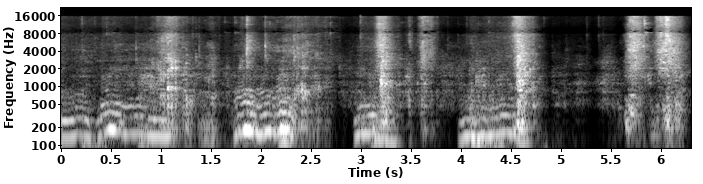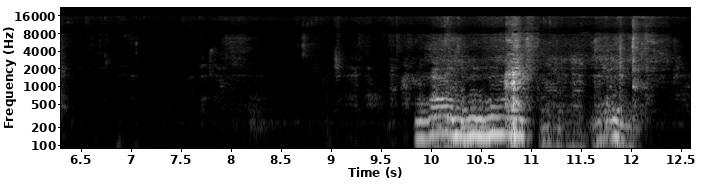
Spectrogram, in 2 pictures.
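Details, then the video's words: Bluetick Coonhounds growling while playing together indoors: deep, rumbling, wavering growls in uneven bursts for about six seconds, a silent gap of several seconds, then another stretch of low growling with snorts. "Bluetick Coonhounds playing"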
